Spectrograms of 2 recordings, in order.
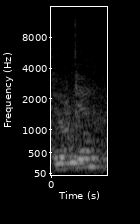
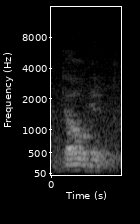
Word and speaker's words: Dogan: I'm happy to have, am I pronouncing it right, Dugan? Very close. It's a long Dogan. Dogan, okay.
